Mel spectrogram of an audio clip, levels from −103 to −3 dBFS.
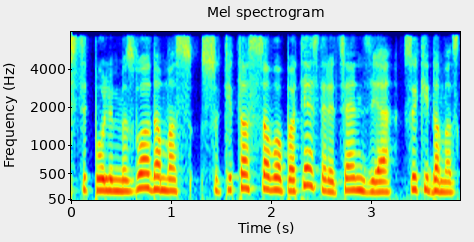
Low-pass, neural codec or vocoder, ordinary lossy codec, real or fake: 7.2 kHz; codec, 16 kHz, 0.8 kbps, ZipCodec; MP3, 64 kbps; fake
